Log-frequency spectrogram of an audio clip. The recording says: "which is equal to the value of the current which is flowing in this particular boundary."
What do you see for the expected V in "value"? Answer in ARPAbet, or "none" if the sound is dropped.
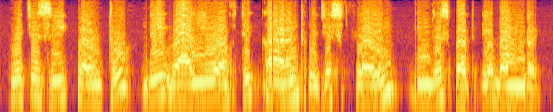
V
